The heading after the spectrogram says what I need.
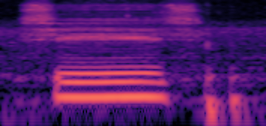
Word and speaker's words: cease: cease, sorry.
